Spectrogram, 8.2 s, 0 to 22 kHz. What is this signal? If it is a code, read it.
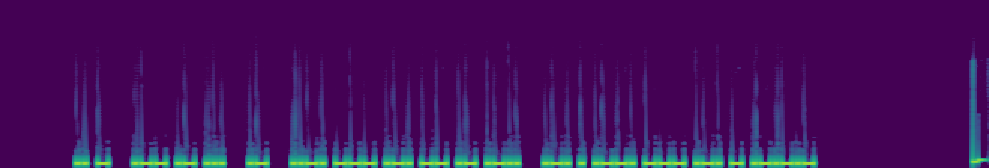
Morse code, heard as a keyed tone, about 40 wpm, 700 Hz. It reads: IT WAS A FORMAL REPORT.
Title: Sentences from Top 1300 Words 40wpm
